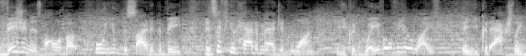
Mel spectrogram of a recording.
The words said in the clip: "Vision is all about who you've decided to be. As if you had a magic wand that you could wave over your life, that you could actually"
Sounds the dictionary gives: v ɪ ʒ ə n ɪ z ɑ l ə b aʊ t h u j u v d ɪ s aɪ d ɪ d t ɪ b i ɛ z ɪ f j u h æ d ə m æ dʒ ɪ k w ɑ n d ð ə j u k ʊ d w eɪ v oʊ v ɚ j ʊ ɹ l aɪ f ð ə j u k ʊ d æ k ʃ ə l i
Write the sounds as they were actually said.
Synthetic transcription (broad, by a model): v ɪ ʒ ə n ɪ z ɑ l ə b aʊ t h u j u v d ɪ s aɪ d ɪ d t ɪ b i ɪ z ɪ f j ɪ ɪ d ə m æ dʒ ɪ k w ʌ n ð ə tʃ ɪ k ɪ d w eɪ v oʊ v ɚ j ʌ ɹ l aɪ f ð ə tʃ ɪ k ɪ d æ k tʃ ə l i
